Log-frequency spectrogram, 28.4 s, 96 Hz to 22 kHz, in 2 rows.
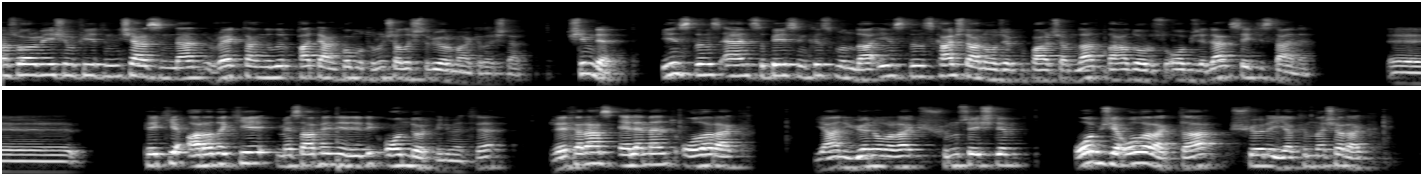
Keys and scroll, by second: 10.8 8, 16.9-17.9 typing.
